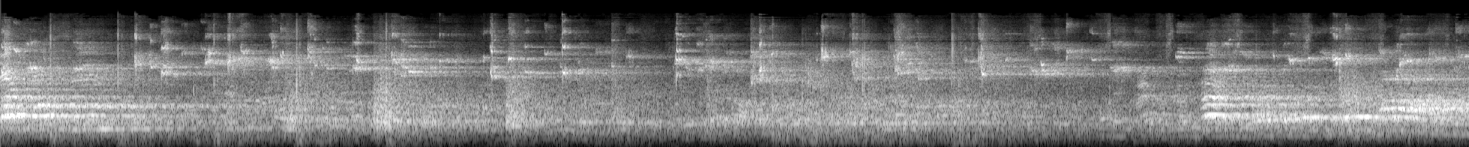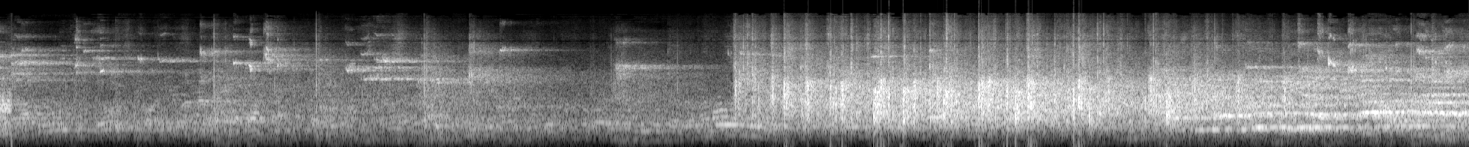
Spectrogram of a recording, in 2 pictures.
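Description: A basketball bounces on a sports hall floor.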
